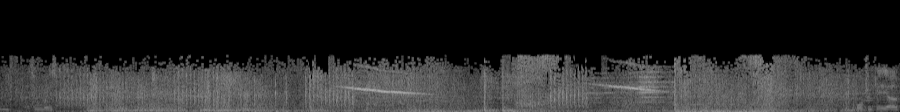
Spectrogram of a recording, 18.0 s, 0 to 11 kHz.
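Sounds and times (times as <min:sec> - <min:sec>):
heavy bomb explosions from Luftwaffe aircraft: 0:00.2 - 0:17.5
continuous rattling gunfire in an air raid on a ship: 0:01.1 - 0:07.2, 0:09.7 - 0:11.8
falling bomb whistles: 0:06.8 - 0:09.1, 0:11.8 - 0:14.0.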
